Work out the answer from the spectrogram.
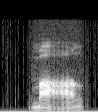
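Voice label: "mang", Chinese, third tone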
